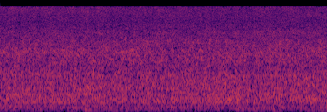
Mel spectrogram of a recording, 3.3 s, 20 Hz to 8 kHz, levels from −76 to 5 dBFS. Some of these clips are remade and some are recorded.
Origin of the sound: remade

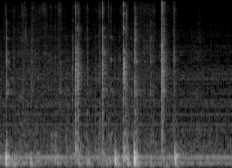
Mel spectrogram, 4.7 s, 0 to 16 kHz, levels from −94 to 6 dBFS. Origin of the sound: recorded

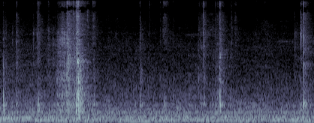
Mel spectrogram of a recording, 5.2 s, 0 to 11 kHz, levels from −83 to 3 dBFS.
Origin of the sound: recorded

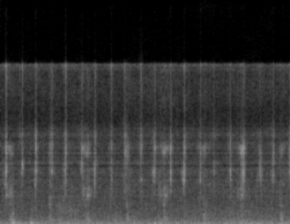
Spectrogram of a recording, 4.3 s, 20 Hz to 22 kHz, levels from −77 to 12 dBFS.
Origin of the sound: remade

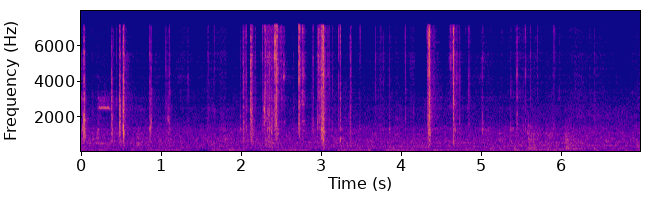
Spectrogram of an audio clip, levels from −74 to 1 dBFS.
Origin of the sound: remade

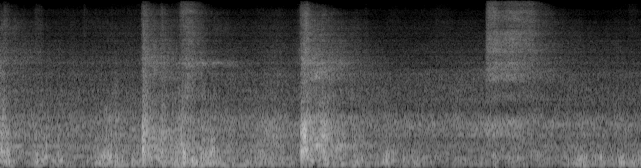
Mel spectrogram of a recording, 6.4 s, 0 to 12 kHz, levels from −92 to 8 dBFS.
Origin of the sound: remade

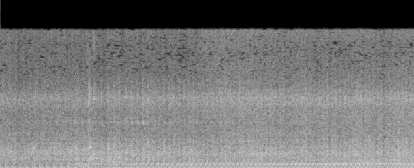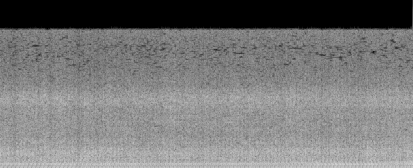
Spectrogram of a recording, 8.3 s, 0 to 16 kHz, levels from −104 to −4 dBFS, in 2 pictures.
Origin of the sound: recorded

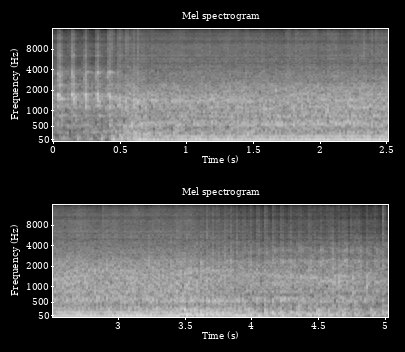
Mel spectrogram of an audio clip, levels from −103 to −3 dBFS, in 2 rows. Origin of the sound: remade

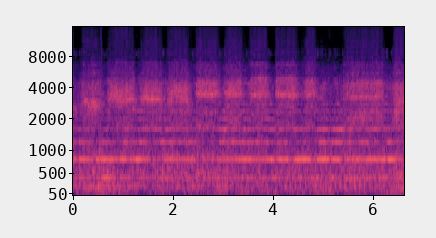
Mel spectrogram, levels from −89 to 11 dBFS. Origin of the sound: recorded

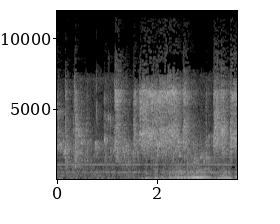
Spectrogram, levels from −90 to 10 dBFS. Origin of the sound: recorded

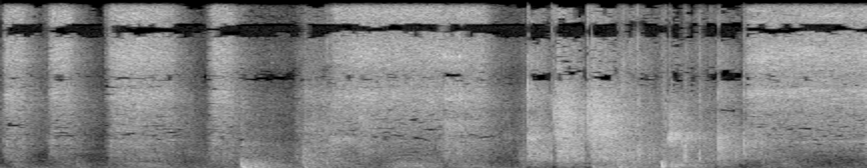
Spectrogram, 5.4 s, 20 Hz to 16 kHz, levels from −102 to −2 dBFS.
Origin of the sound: recorded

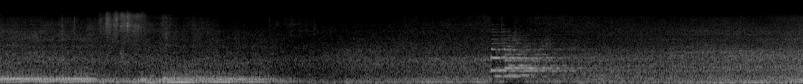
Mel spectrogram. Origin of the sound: remade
